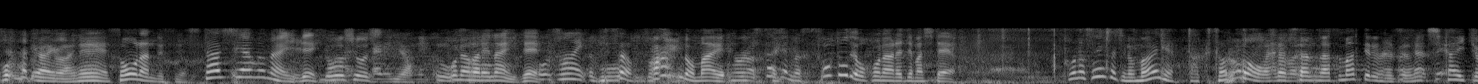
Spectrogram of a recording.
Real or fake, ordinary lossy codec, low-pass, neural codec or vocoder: fake; none; 5.4 kHz; codec, 24 kHz, 1.2 kbps, DualCodec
